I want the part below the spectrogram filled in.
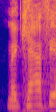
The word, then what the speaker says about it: McAfee: McAfee, I always called it McPhee. – Well, because it's not MC Fee, it's not MC FEE, it's MC Big A. Big A, McAfee.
